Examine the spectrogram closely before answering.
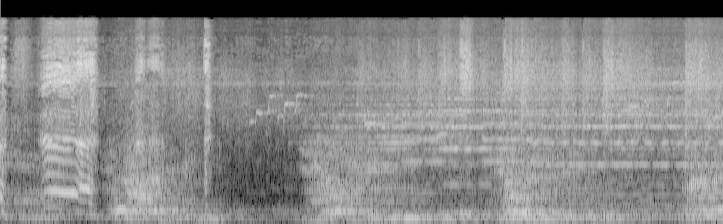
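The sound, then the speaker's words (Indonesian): A tiger roars with a loud, rough, drawn-out growl lasting several seconds over a dense, continuous low background. “Oh, harimau. Matanya ganas memandangku.”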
